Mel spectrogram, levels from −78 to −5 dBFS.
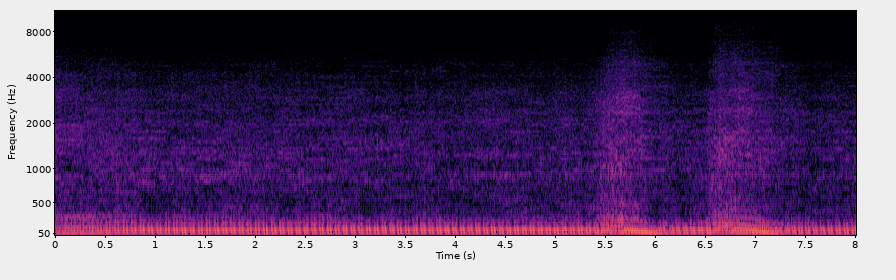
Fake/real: fake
